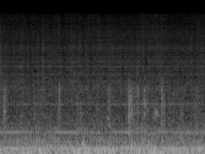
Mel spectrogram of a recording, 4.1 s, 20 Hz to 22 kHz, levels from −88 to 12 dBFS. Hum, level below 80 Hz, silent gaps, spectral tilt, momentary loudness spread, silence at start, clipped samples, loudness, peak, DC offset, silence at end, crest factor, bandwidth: none; -32 dBFS; none; -6.5 dB/octave; 2 LU; 0 s; under 0.1%; -31 LUFS; -14 dBFS; under 0.1%; 0 s; 14 dB; 15.5 kHz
